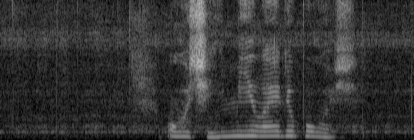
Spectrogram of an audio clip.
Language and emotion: Russian, positive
